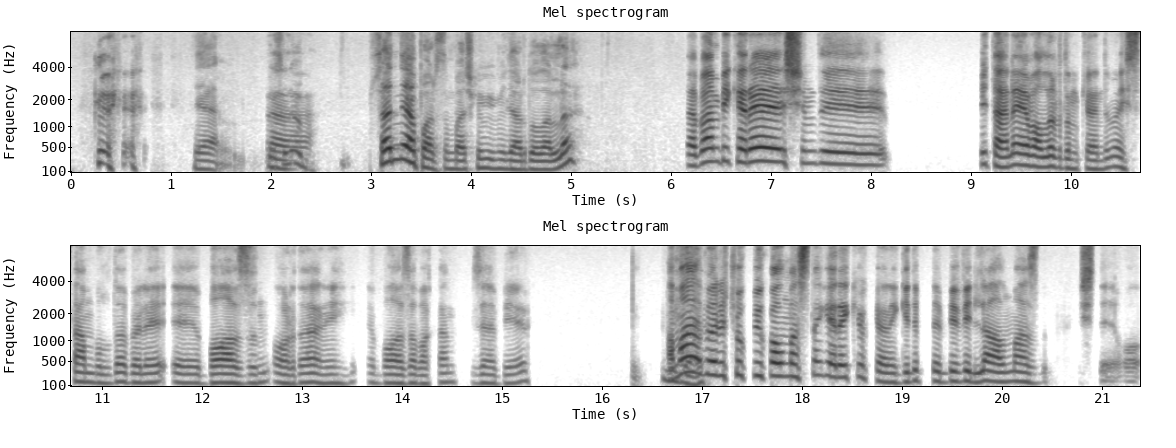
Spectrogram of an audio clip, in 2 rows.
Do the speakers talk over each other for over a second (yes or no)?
no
